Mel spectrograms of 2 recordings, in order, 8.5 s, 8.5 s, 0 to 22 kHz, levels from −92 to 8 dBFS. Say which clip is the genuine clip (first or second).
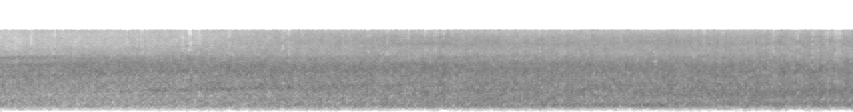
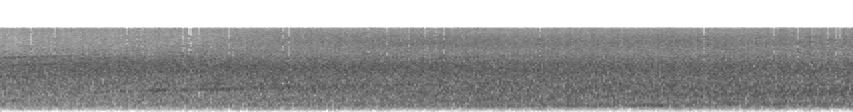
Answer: second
